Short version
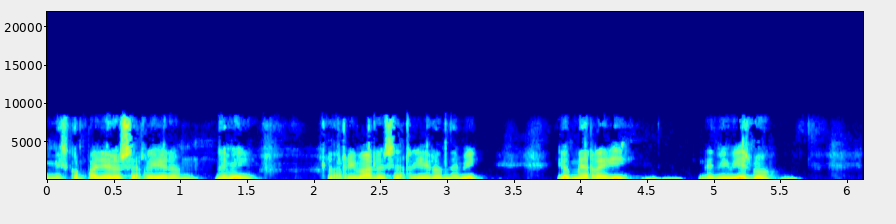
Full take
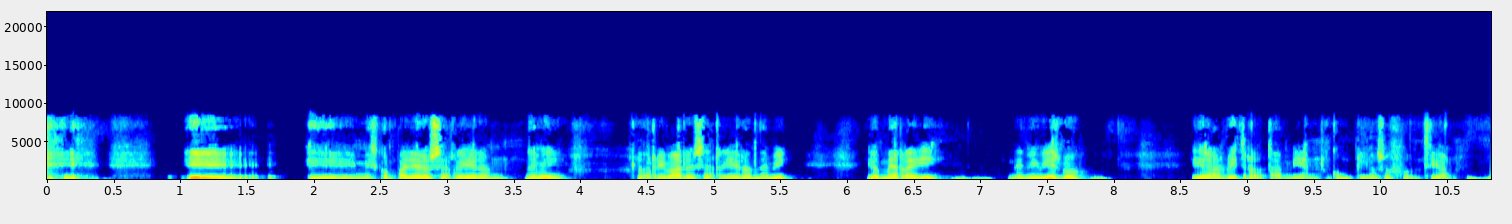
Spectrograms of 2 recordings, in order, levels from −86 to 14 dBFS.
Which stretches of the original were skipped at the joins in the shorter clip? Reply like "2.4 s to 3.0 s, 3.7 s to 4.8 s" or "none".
none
